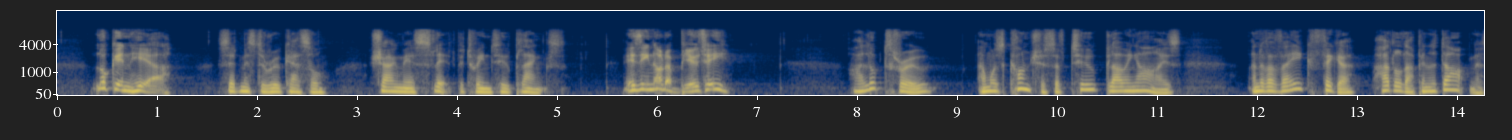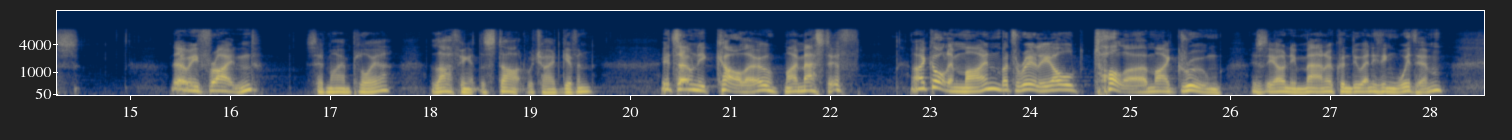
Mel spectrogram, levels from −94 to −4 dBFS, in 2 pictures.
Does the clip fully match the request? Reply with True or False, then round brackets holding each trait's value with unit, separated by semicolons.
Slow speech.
False (160 wpm)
